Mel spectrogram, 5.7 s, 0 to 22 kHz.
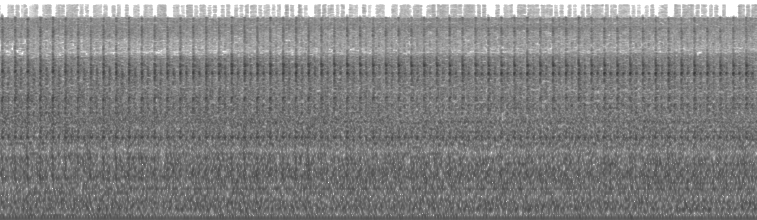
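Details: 1999 Toyota RAV4 at idle: crisp, even ticking about three to four per second over a quiet engine; source unknown.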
